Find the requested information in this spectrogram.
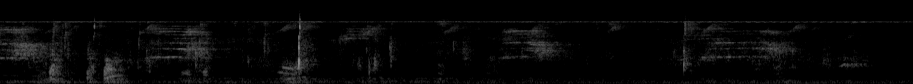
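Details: Baby monkey separated from its mother, crying loudly to call her: shrill, squealing cries in uneven bursts, with rustling and clattering knocks in the background.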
